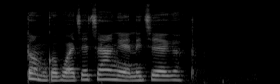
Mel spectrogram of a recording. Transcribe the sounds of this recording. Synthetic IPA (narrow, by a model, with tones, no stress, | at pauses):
to˦˨m̩˨kɔ˨βwa˨t͡ʃɛ˦t͡ʃa˦ŋɛ˨nɪ˦t͡ʃɛ˦ka˦t̪o̥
